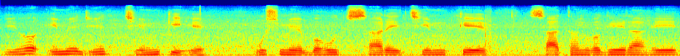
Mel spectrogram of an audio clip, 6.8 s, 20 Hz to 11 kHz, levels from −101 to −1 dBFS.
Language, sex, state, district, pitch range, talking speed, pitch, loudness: Hindi, male, Gujarat, Gandhinagar, 115-130 Hz, 125 wpm, 125 Hz, -16 LUFS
